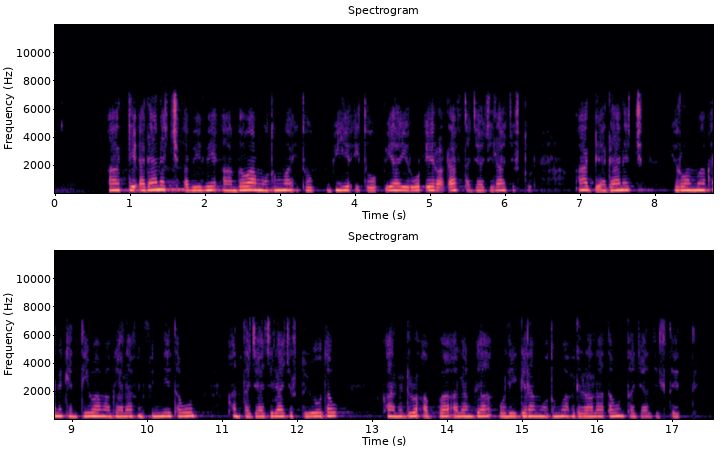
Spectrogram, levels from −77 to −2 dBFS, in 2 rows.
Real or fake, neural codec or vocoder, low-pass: fake; codec, 16 kHz, 16 kbps, FunCodec, trained on LibriTTS, 50 frames a second; 7.2 kHz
